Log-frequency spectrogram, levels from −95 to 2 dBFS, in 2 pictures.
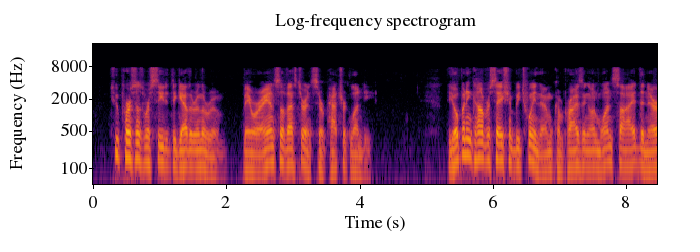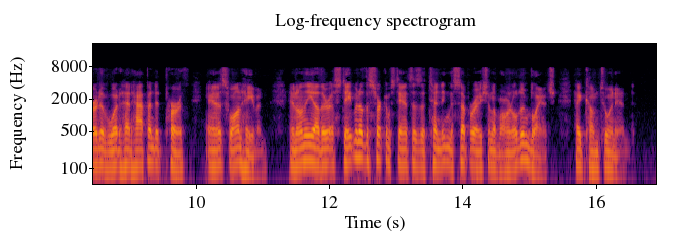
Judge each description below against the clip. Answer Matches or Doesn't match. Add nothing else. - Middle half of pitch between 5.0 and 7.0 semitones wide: Doesn't match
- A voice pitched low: Matches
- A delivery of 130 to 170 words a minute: Doesn't match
